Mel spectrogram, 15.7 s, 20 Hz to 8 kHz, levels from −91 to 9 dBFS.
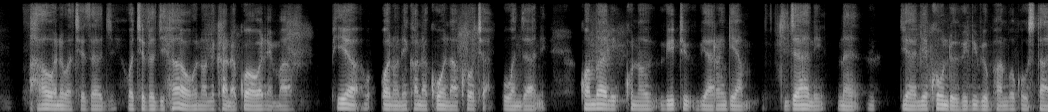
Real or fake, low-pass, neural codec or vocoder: fake; 7.2 kHz; codec, 16 kHz, 0.8 kbps, ZipCodec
